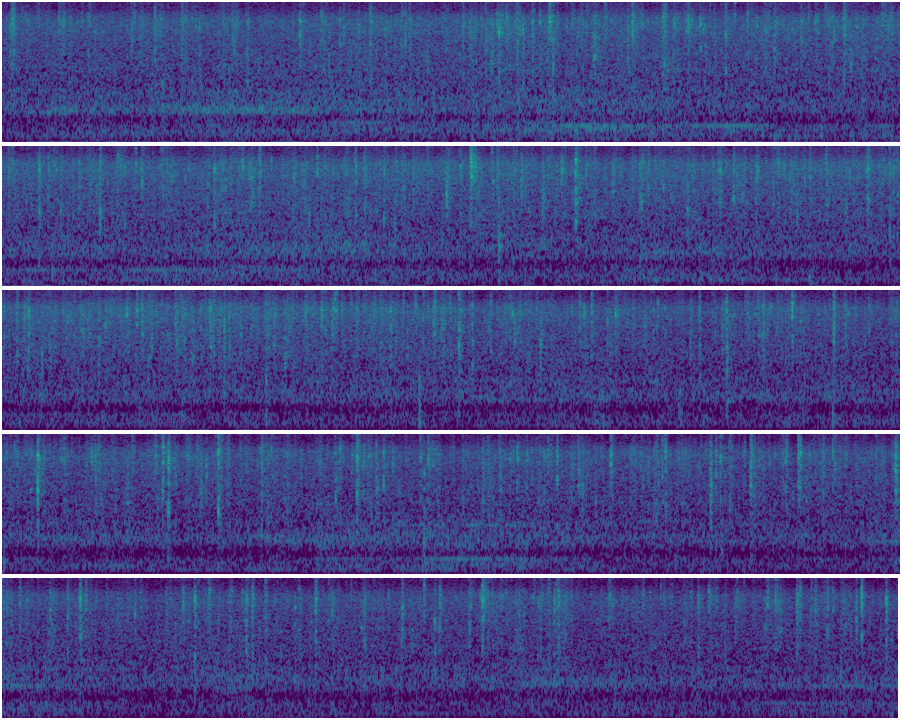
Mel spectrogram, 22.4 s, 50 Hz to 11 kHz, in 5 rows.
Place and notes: Vyžuonos, Lithuania, abandoned warehouse, rain
abandoned, half ruined warehouse. it's raining. microphones near the roof
Utenos apskritis, Lietuva, 13 September 2019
